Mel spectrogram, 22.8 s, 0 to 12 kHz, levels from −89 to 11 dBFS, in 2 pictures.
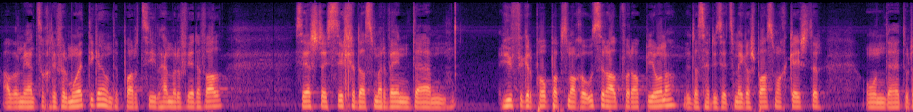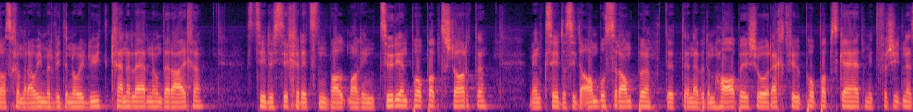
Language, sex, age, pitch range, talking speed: German, male, 20-39, 105-120 Hz, 225 wpm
